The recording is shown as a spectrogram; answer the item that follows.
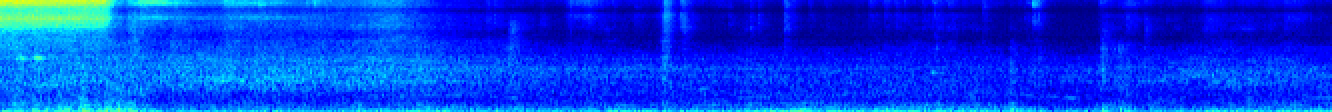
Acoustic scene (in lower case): bus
